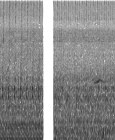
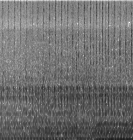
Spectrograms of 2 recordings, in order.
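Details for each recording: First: Opel Astra G Coupé Bertone petrol engine idling smoothly and evenly after throttle body cleaning; the ticking/clattering (a lifter likely de-primed) has gone, valvetrain now quiet and healthy: normal idle. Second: Opel Astra G coupé Bertone idling while warming up after throttle body cleaning: fast, even light ticking in time with the engine, fading as it warms; owner suspects a hydraulic lifter lost its prime and plans thicker oil at the next change.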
